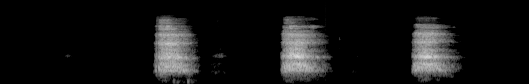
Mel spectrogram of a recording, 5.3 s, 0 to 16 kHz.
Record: {"exhalation_length": "5.3 s", "exhalation_amplitude": 18930, "exhalation_signal_mean_std_ratio": 0.33, "survey_phase": "beta (2021-08-13 to 2022-03-07)", "age": "18-44", "gender": "Male", "wearing_mask": "No", "symptom_cough_any": true, "symptom_runny_or_blocked_nose": true, "symptom_sore_throat": true, "symptom_fatigue": true, "symptom_headache": true, "smoker_status": "Never smoked", "respiratory_condition_asthma": false, "respiratory_condition_other": false, "recruitment_source": "Test and Trace", "submission_delay": "3 days", "covid_test_result": "Positive", "covid_test_method": "LFT"}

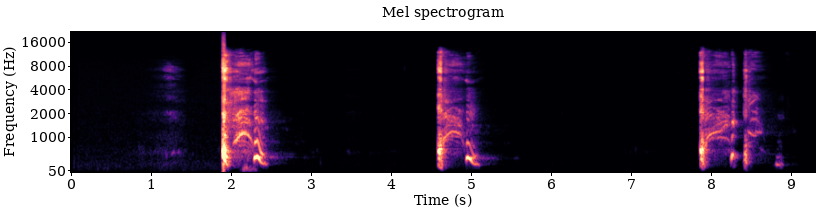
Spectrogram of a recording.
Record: {"three_cough_length": "9.3 s", "three_cough_amplitude": 32768, "three_cough_signal_mean_std_ratio": 0.18, "survey_phase": "beta (2021-08-13 to 2022-03-07)", "age": "18-44", "gender": "Female", "wearing_mask": "No", "symptom_change_to_sense_of_smell_or_taste": true, "symptom_onset": "11 days", "smoker_status": "Never smoked", "respiratory_condition_asthma": false, "respiratory_condition_other": false, "recruitment_source": "REACT", "submission_delay": "1 day", "covid_test_result": "Negative", "covid_test_method": "RT-qPCR", "covid_ct_value": 39.0, "covid_ct_gene": "N gene", "influenza_a_test_result": "Negative", "influenza_b_test_result": "Negative"}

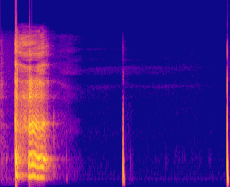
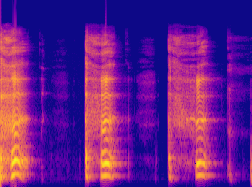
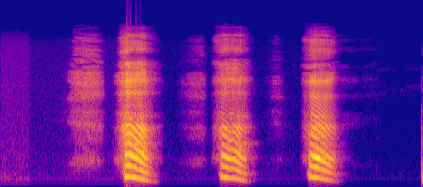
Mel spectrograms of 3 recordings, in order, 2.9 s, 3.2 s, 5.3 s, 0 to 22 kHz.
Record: {"cough_length": "2.9 s", "cough_amplitude": 26028, "cough_signal_mean_std_ratio": 0.29, "three_cough_length": "3.2 s", "three_cough_amplitude": 25875, "three_cough_signal_mean_std_ratio": 0.38, "exhalation_length": "5.3 s", "exhalation_amplitude": 25404, "exhalation_signal_mean_std_ratio": 0.33, "survey_phase": "beta (2021-08-13 to 2022-03-07)", "age": "65+", "gender": "Female", "wearing_mask": "No", "symptom_none": true, "smoker_status": "Ex-smoker", "respiratory_condition_asthma": true, "respiratory_condition_other": false, "recruitment_source": "REACT", "submission_delay": "2 days", "covid_test_result": "Negative", "covid_test_method": "RT-qPCR"}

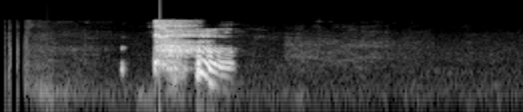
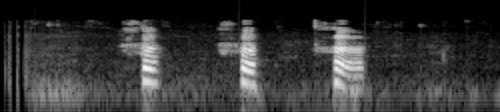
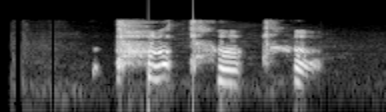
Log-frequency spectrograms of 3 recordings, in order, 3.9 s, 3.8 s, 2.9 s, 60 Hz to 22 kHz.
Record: {"cough_length": "3.9 s", "cough_amplitude": 28214, "cough_signal_mean_std_ratio": 0.31, "exhalation_length": "3.8 s", "exhalation_amplitude": 27395, "exhalation_signal_mean_std_ratio": 0.26, "three_cough_length": "2.9 s", "three_cough_amplitude": 29376, "three_cough_signal_mean_std_ratio": 0.47, "survey_phase": "beta (2021-08-13 to 2022-03-07)", "age": "18-44", "gender": "Female", "wearing_mask": "No", "symptom_cough_any": true, "smoker_status": "Never smoked", "respiratory_condition_asthma": true, "respiratory_condition_other": false, "recruitment_source": "REACT", "submission_delay": "6 days", "covid_test_result": "Negative", "covid_test_method": "RT-qPCR", "influenza_a_test_result": "Negative", "influenza_b_test_result": "Negative"}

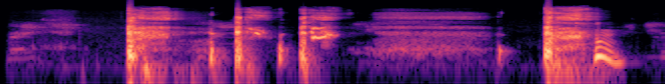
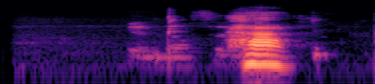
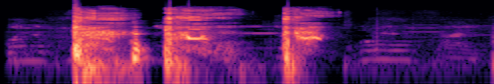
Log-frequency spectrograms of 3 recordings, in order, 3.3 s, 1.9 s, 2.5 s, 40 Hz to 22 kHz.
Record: {"cough_length": "3.3 s", "cough_amplitude": 32768, "cough_signal_mean_std_ratio": 0.38, "exhalation_length": "1.9 s", "exhalation_amplitude": 31255, "exhalation_signal_mean_std_ratio": 0.26, "three_cough_length": "2.5 s", "three_cough_amplitude": 32768, "three_cough_signal_mean_std_ratio": 0.4, "survey_phase": "beta (2021-08-13 to 2022-03-07)", "age": "45-64", "gender": "Female", "wearing_mask": "No", "symptom_cough_any": true, "symptom_runny_or_blocked_nose": true, "symptom_shortness_of_breath": true, "symptom_sore_throat": true, "symptom_abdominal_pain": true, "symptom_diarrhoea": true, "symptom_fatigue": true, "symptom_fever_high_temperature": true, "symptom_headache": true, "symptom_onset": "5 days", "smoker_status": "Ex-smoker", "respiratory_condition_asthma": false, "respiratory_condition_other": false, "recruitment_source": "Test and Trace", "submission_delay": "2 days", "covid_test_result": "Positive", "covid_test_method": "RT-qPCR"}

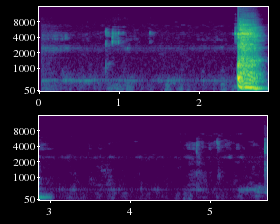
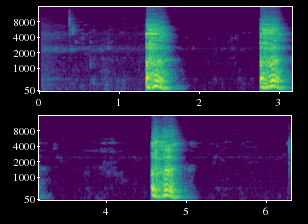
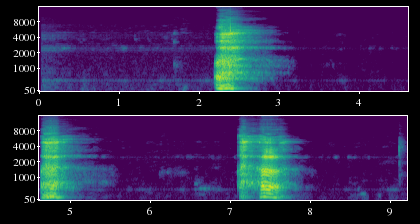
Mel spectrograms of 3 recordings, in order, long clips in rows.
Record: {"cough_length": "5.7 s", "cough_amplitude": 32768, "cough_signal_mean_std_ratio": 0.17, "three_cough_length": "6.3 s", "three_cough_amplitude": 32768, "three_cough_signal_mean_std_ratio": 0.29, "exhalation_length": "9.2 s", "exhalation_amplitude": 32767, "exhalation_signal_mean_std_ratio": 0.26, "survey_phase": "beta (2021-08-13 to 2022-03-07)", "age": "65+", "gender": "Male", "wearing_mask": "No", "symptom_none": true, "smoker_status": "Ex-smoker", "respiratory_condition_asthma": false, "respiratory_condition_other": false, "recruitment_source": "REACT", "submission_delay": "2 days", "covid_test_result": "Negative", "covid_test_method": "RT-qPCR", "influenza_a_test_result": "Negative", "influenza_b_test_result": "Negative"}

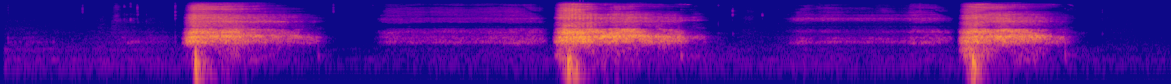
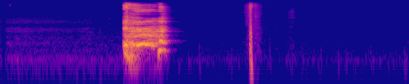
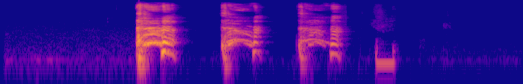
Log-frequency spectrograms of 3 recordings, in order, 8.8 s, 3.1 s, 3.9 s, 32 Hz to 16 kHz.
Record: {"exhalation_length": "8.8 s", "exhalation_amplitude": 30676, "exhalation_signal_mean_std_ratio": 0.41, "cough_length": "3.1 s", "cough_amplitude": 28085, "cough_signal_mean_std_ratio": 0.26, "three_cough_length": "3.9 s", "three_cough_amplitude": 31116, "three_cough_signal_mean_std_ratio": 0.28, "survey_phase": "beta (2021-08-13 to 2022-03-07)", "age": "18-44", "gender": "Female", "wearing_mask": "No", "symptom_cough_any": true, "symptom_shortness_of_breath": true, "symptom_diarrhoea": true, "symptom_fatigue": true, "symptom_fever_high_temperature": true, "symptom_headache": true, "smoker_status": "Never smoked", "respiratory_condition_asthma": true, "respiratory_condition_other": false, "recruitment_source": "Test and Trace", "submission_delay": "2 days", "covid_test_result": "Positive", "covid_test_method": "ePCR"}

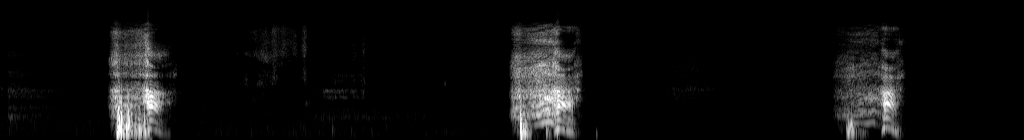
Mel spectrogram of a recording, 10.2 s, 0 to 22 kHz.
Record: {"exhalation_length": "10.2 s", "exhalation_amplitude": 32768, "exhalation_signal_mean_std_ratio": 0.27, "survey_phase": "beta (2021-08-13 to 2022-03-07)", "age": "45-64", "gender": "Male", "wearing_mask": "No", "symptom_cough_any": true, "symptom_runny_or_blocked_nose": true, "symptom_sore_throat": true, "symptom_abdominal_pain": true, "symptom_fatigue": true, "symptom_change_to_sense_of_smell_or_taste": true, "smoker_status": "Never smoked", "respiratory_condition_asthma": true, "respiratory_condition_other": false, "recruitment_source": "Test and Trace", "submission_delay": "2 days", "covid_test_result": "Positive", "covid_test_method": "LFT"}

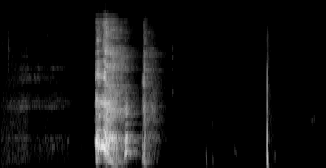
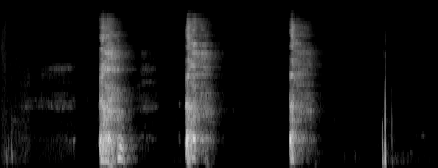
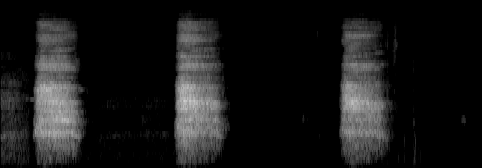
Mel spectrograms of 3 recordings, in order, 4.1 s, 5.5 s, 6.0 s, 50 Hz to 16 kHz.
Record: {"cough_length": "4.1 s", "cough_amplitude": 27215, "cough_signal_mean_std_ratio": 0.25, "three_cough_length": "5.5 s", "three_cough_amplitude": 15318, "three_cough_signal_mean_std_ratio": 0.28, "exhalation_length": "6.0 s", "exhalation_amplitude": 11441, "exhalation_signal_mean_std_ratio": 0.4, "survey_phase": "alpha (2021-03-01 to 2021-08-12)", "age": "65+", "gender": "Female", "wearing_mask": "No", "symptom_none": true, "smoker_status": "Never smoked", "respiratory_condition_asthma": false, "respiratory_condition_other": false, "recruitment_source": "REACT", "submission_delay": "4 days", "covid_test_result": "Negative", "covid_test_method": "RT-qPCR"}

